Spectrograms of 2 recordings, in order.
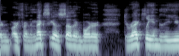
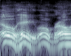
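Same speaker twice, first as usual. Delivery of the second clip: higher, louder startled burglar; mock startled intruder; 6 semitones higher, 7 dB louder, slower than usual. Burglar caught at the door, mock startled. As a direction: play the caught burglar backing off. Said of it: "And they're like".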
